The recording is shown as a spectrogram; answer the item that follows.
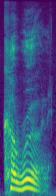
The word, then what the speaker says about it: Caorunn: It's called Carun, and it's spelled C-A-O-R-U-N-N.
